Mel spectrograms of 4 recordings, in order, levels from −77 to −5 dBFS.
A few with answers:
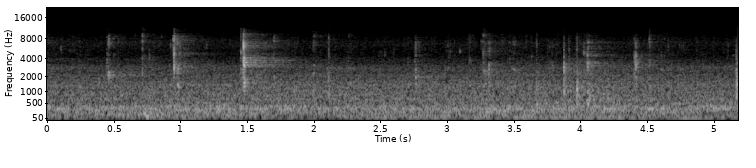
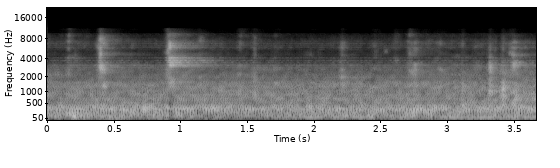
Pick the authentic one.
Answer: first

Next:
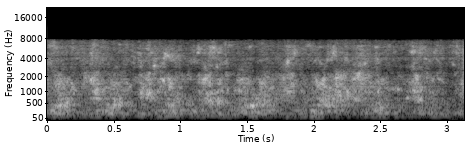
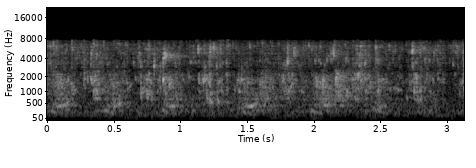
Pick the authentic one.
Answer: second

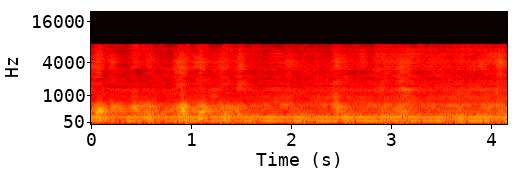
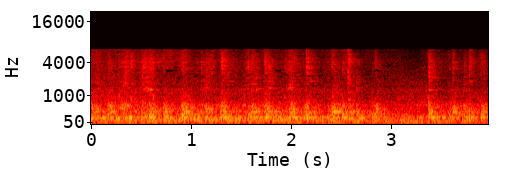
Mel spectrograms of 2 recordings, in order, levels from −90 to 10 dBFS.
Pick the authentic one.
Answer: second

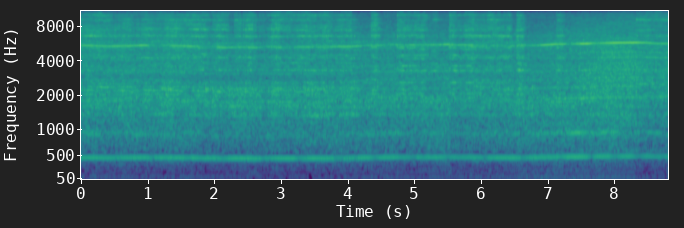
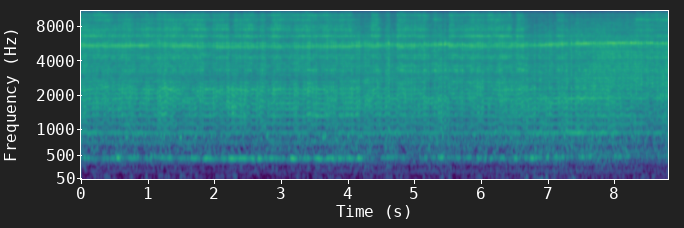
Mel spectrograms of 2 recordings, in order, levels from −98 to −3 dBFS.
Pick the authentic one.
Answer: first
